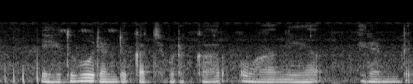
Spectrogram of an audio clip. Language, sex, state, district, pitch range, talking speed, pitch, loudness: Malayalam, male, Kerala, Kasaragod, 115-135 Hz, 70 wpm, 120 Hz, -20 LUFS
